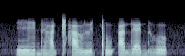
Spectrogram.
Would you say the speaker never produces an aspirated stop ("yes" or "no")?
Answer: no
